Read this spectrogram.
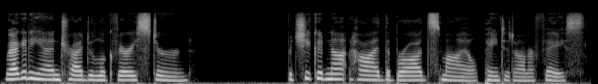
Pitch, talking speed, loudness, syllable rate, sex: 210 Hz, 190 wpm, -19 LUFS, 5.0 syllables/s, female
